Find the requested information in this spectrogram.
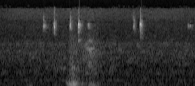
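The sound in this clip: Dice clattering during a tabletop role-playing game fight. A short, faint burst of rattling clicks comes near the middle, with a few sharp ticks before and after it.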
